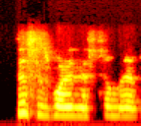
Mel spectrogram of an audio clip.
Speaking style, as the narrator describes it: he cried

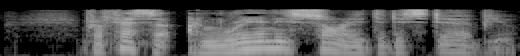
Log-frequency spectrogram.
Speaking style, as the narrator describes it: said Harry as quietly as possible

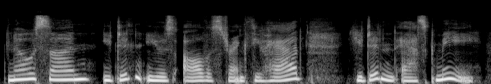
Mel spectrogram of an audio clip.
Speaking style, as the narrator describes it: The father corrected kindly

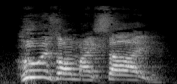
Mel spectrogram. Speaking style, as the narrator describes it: shouted

